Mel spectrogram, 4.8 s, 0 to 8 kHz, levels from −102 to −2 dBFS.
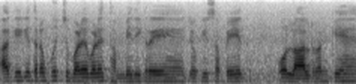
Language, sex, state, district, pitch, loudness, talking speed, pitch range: Hindi, male, Uttar Pradesh, Shamli, 125 Hz, -19 LUFS, 225 wpm, 120-135 Hz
